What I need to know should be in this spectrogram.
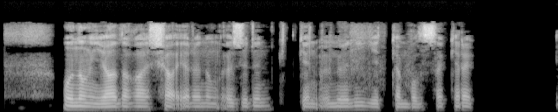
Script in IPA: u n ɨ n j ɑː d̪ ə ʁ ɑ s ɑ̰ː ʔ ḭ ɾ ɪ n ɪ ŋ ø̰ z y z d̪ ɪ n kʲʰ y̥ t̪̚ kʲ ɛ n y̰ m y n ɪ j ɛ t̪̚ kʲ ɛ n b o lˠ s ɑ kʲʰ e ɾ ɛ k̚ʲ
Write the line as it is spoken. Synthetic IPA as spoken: u n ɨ ŋ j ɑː d̪ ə ʁ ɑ ʃ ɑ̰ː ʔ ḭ ɾ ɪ n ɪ ŋ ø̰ z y d̪ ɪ n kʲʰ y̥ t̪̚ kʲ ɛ n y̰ m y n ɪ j ɛ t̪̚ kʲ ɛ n b o lˠ s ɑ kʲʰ e ɾ ɛ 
